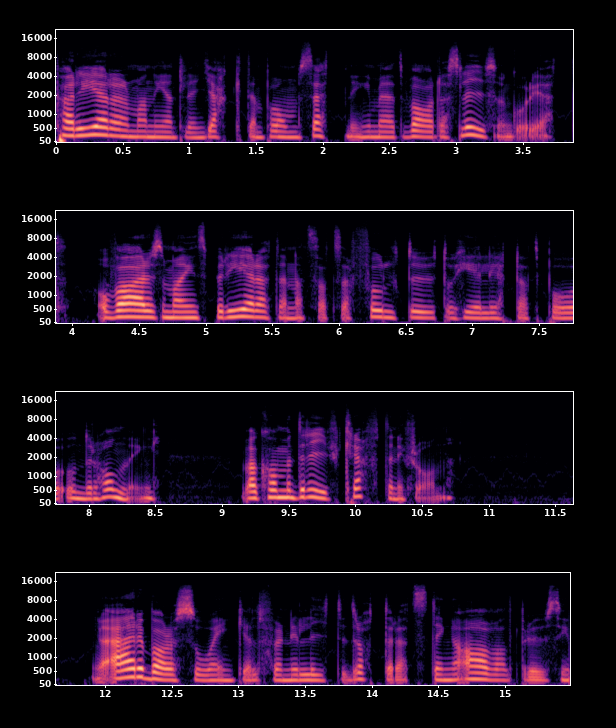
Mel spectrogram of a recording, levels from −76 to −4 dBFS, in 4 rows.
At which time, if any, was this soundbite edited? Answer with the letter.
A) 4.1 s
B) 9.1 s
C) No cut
A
